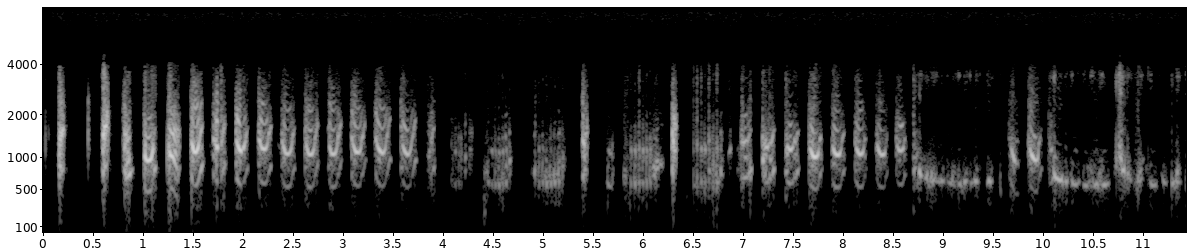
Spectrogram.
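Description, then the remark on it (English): A turkey call runs through a rapid series of sharp yelps, then shifts into softer, rolling purrs, with a quick gobbling rattle mixed in near the end. No voices are heard. “We got some turkey yelps and then purrs and gobble.”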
